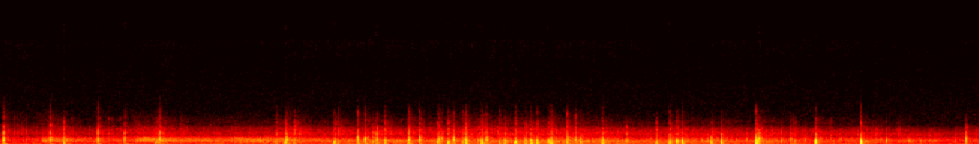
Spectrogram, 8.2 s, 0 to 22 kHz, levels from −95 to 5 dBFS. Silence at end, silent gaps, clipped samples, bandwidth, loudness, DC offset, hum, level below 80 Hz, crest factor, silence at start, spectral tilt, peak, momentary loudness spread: 0 s; none; under 0.1%; 6.2 kHz; -32 LUFS; under 0.1%; none; -42 dBFS; 30 dB; 0 s; -10 dB/octave; 0 dBFS; 14 LU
